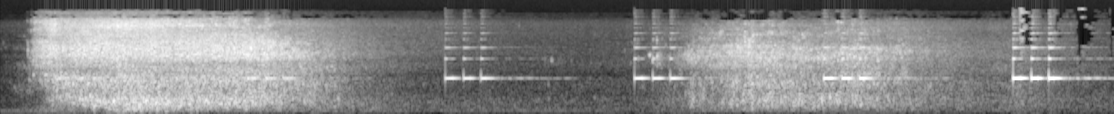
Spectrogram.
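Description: Surf breaking and washing up the sand in two long swells. Short, stuttering bursts of a thin whine come from a spinning reel as the metal jig is cranked in with jerks, most of them in the second half.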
